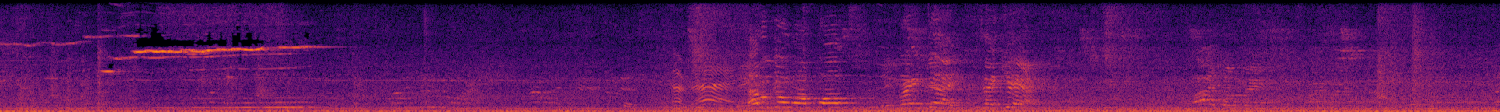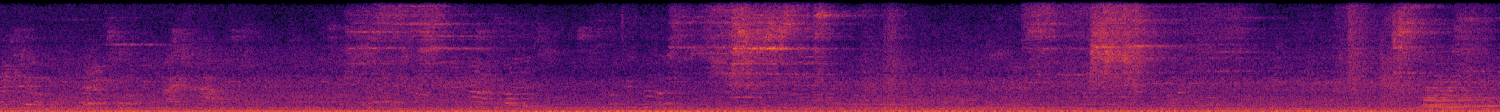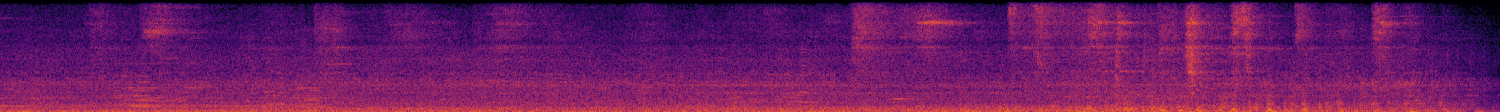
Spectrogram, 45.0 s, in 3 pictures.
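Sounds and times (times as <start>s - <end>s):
high wheel squeal: 0.0s - 3.4s, 18.3s - 20.5s, 21.7s - 24.0s, 25.1s - 27.7s, 28.5s - 35.6s, 38.0s - 44.3s
wheels rumbling on rail: 0.0s - 45.0s.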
